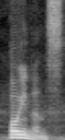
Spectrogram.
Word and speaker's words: poignant: Poignant. G is silent. N is more of a ni.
